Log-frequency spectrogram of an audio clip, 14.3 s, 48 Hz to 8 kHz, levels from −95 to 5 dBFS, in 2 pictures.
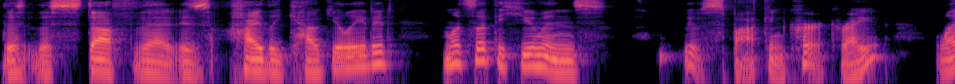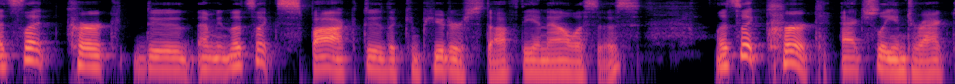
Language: English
